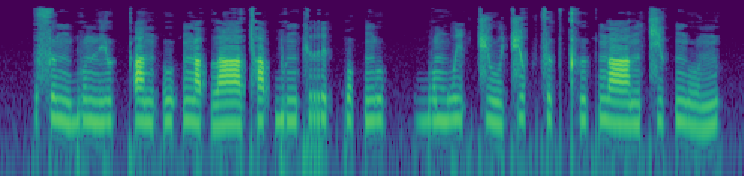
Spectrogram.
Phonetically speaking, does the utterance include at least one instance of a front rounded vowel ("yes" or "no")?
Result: no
